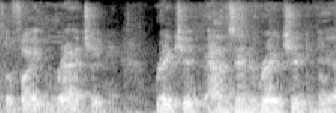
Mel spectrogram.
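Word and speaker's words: Rakić: uh he wants to fight ratchet rachel alexander ray chick you're pronouncing that right yeah yuri uh anthony smith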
